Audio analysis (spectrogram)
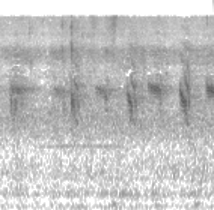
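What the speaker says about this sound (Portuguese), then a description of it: "olha os passarinhos cantando." Small birds chirp in short repeated high phrases around a rural countryside spot near a stone river and wooden water wheel, faint against a steady low outdoor rumble.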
